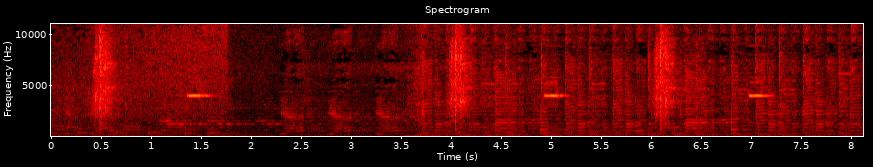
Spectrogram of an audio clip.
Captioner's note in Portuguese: Som de câmera fotográfica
